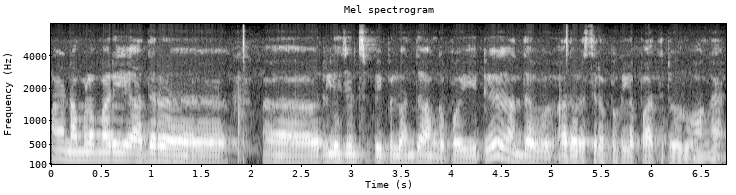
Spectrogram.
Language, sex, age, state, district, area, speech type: Tamil, male, 45-60, Tamil Nadu, Pudukkottai, rural, spontaneous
